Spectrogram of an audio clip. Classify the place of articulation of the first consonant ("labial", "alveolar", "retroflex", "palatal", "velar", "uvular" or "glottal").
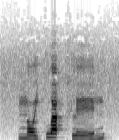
alveolar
